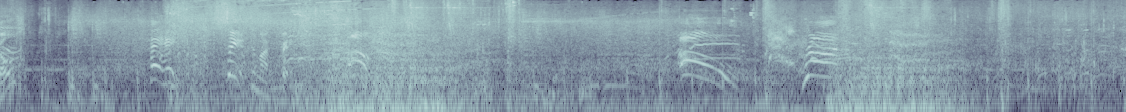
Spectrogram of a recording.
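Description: Proton beams crackle and hum as they fire.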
